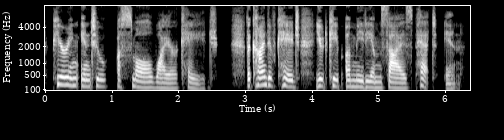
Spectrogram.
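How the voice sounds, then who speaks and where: A woman reads a mystery novel aloud, her voice low and steady. The recording is close and dry, with no room sound. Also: dry recording. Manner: steady, measured reading. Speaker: audiobook narrator. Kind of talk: scripted narration.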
